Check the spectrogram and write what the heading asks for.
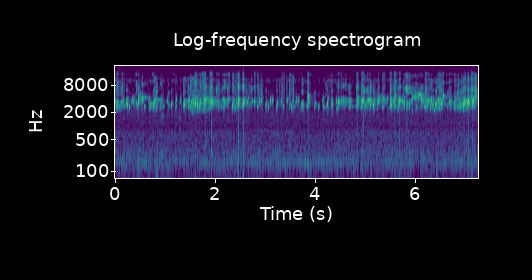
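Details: Excited European goldfinch song for stimulating goldfinches to sing and mate: sustained, busy stream of bright twittering and buzzy trills, rising in intensity near the end.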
